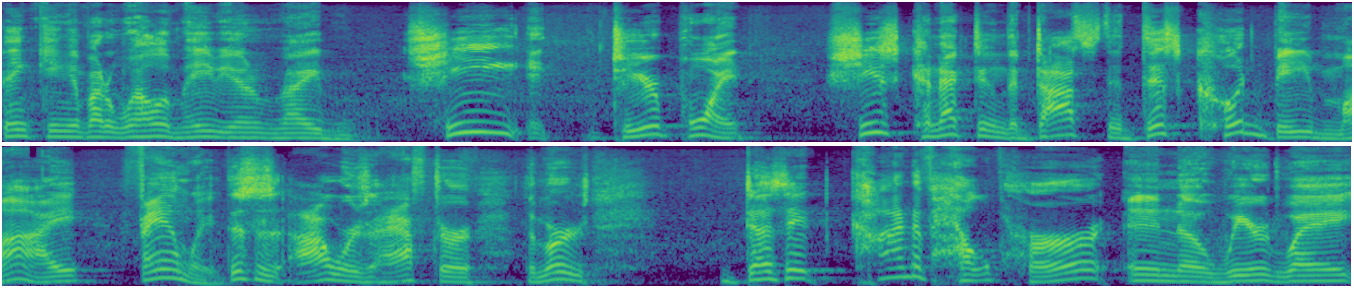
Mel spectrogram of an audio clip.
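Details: Adult speaker; normal speech.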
